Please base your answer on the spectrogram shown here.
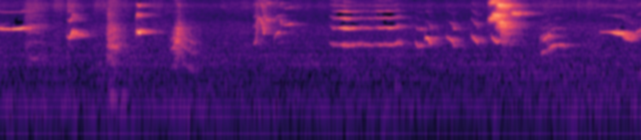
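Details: Oriental magpie-robin giving ngeriwik calls, used to lure and stimulate young birds to sing: a varied run of clear whistled notes, some rising and some falling, mixed with sharp chips and a short rasping burst, over faint low background hum.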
